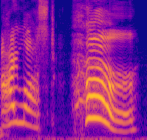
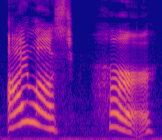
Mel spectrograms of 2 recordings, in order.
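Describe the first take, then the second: First: The line is loud and punched with energy. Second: The line is soft and drops in energy. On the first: The speaker calls it right. "Throw your energy into it. Punch it" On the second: The speaker calls it wrong. "You're going, I lost her. Stop going down"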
